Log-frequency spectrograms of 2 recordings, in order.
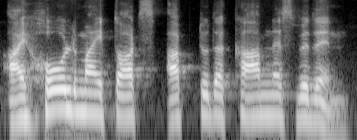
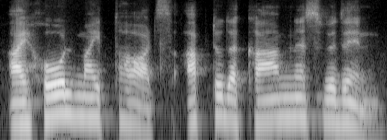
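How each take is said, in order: First: It is spoken in a loud voice. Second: It is spoken in a softer voice. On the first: "in a loud voice" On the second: "in a softer voice"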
